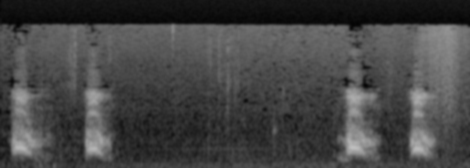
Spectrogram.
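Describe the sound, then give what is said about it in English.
A snowy owl gives four short, harsh barking calls in two pairs separated by a pause, each clear against quiet background noise, with no talking. “she's got all sorts of audio from different birds, and I know that she can let us hear what the snowy owl sounds like.”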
